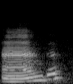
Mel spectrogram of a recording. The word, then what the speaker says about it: et: today's note uh you remember the word for and um what is the word for and if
